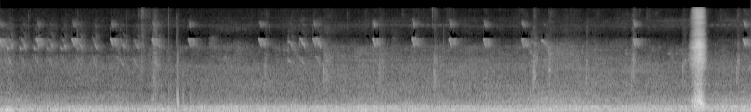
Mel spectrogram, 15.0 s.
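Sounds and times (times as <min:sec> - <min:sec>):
bird chirping: 0:00.0 - 0:04.4.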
